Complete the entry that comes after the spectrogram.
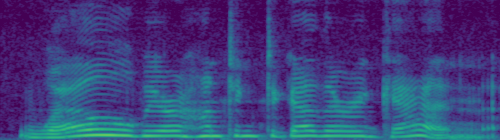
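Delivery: bursting out high and loud; excited. A narrator's reading. Hastings eagerly reminds Poirot, loud and high. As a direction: blurt it with a grin.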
